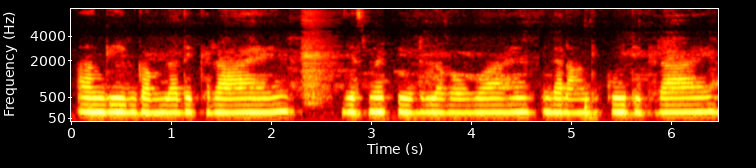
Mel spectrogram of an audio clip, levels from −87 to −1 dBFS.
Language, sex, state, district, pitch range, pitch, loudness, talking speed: Hindi, female, Bihar, Darbhanga, 155-160 Hz, 160 Hz, -16 LUFS, 140 wpm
